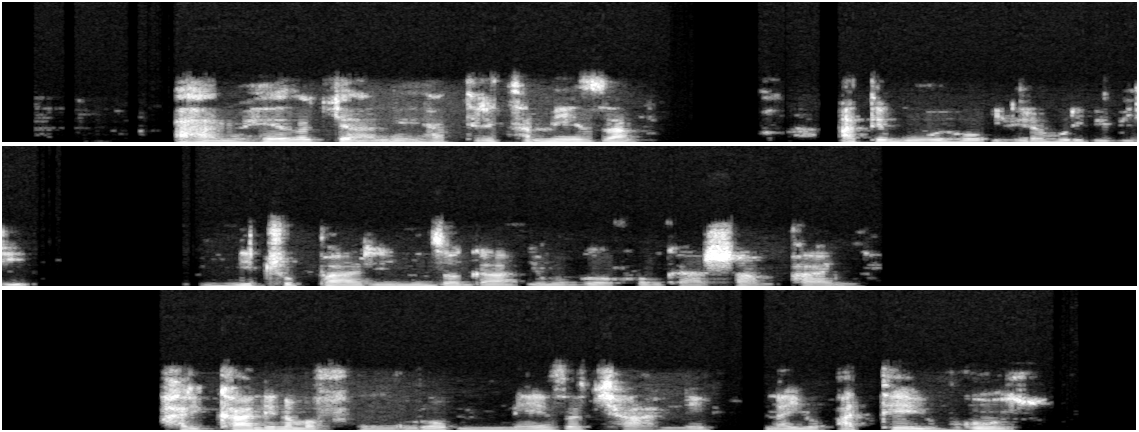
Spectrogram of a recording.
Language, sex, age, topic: Kinyarwanda, male, 36-49, finance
